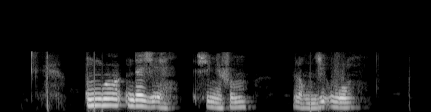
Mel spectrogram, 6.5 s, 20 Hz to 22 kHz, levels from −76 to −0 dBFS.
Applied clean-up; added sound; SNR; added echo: none; none; none; none.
